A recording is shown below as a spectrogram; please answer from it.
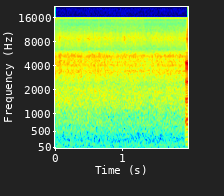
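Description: Steady background hiss with no distinct events during a pause in speech; a voice begins right at the end.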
